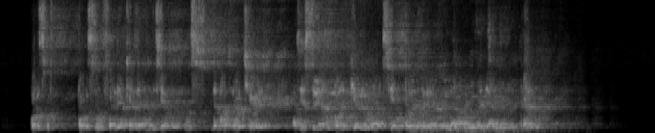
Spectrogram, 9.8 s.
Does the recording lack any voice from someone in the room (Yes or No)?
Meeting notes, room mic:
No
